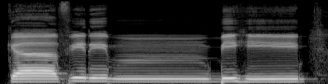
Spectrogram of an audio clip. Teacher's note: ہم نے تنوین کو میم کے ساتھ تبدیل کر دیا ہے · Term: اقلاب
